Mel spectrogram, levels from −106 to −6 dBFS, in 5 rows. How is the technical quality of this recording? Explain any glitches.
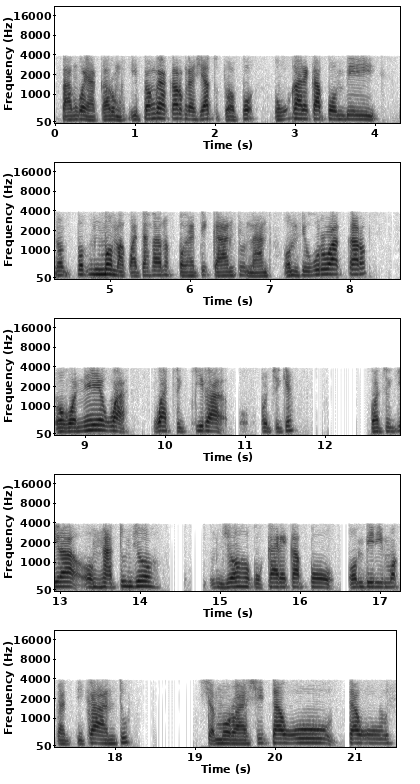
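The quality is poor throughout because the whole recording has passed through the AMR narrowband mobile codec. The codec models speech as a vocal-tract filter excited by sparse pulses, with nothing kept above about 3.8 kHz, so the speech sounds muffled and phone-like. The heavy buzzy, synthetic colouring fits a low-rate mode around 5.9 kbps.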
